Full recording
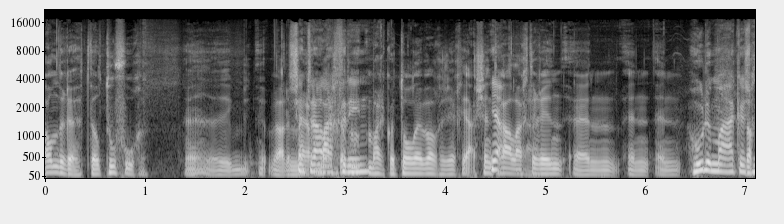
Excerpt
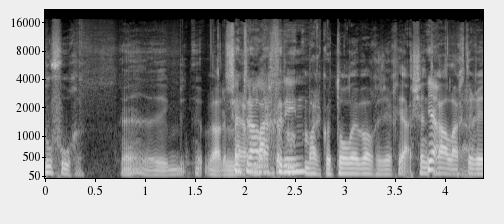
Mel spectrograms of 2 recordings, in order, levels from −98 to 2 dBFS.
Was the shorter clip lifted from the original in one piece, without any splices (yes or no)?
yes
